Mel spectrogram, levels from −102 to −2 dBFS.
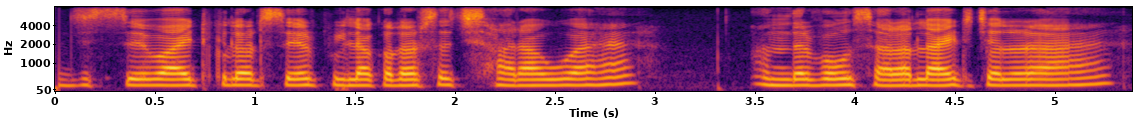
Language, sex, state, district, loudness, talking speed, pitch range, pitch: Hindi, female, Jharkhand, Deoghar, -18 LUFS, 190 wpm, 210-220 Hz, 215 Hz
